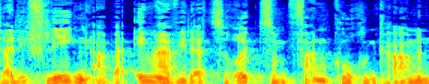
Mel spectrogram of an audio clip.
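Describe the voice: What we hear is plain reading aloud.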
